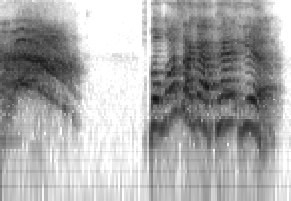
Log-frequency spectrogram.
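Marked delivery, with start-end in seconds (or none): 0.0-0.8 furious, frustrated, angry yell. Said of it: "angry I was, sliding stuff off the dresser like".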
